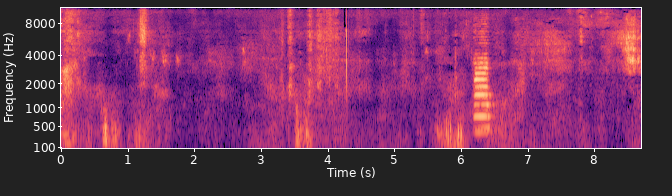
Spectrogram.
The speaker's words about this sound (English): Some idiot was honking at me.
